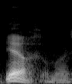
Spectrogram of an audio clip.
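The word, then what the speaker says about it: יאכל: Ye'ochol, I said it right.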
